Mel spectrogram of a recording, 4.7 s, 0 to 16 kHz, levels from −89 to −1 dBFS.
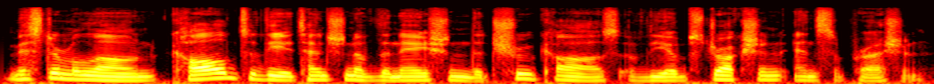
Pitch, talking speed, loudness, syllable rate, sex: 135 Hz, 220 wpm, -19 LUFS, 6.1 syllables/s, male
